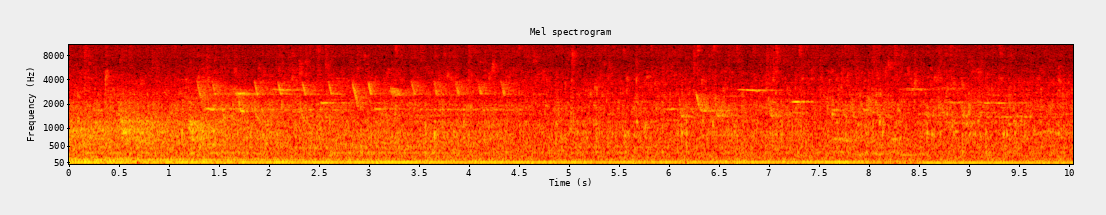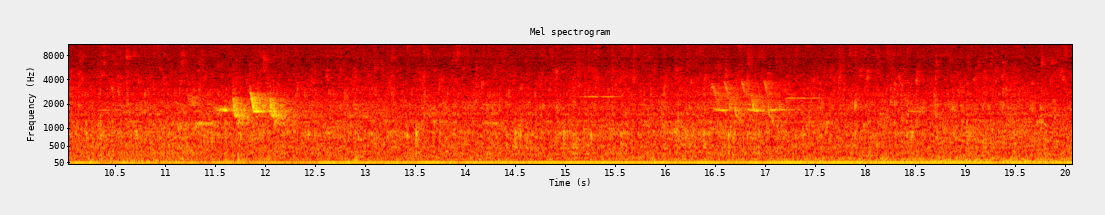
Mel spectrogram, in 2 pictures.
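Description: Forest birds calling over a steadily flowing, babbling stream: a quick run of chirps about a second in, scattered short calls, and a louder call near the middle.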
